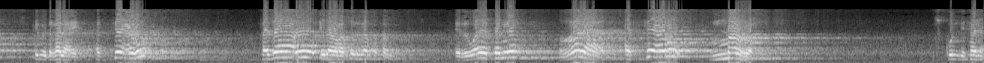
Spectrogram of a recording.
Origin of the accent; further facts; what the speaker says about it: Egypt; وطبعا عندنا في مصر حدث ولا حرج عن فيروس سي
